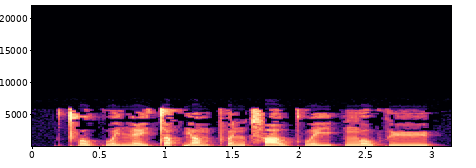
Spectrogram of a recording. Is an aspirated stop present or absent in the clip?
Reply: present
